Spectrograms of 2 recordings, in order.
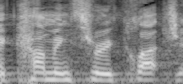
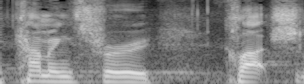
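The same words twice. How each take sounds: First: Said in the usual way. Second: Coming through clutch, slow and lower, each word weighted; slow emphatic title. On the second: Shown as a demonstration. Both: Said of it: "For all your older people here".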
